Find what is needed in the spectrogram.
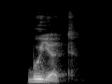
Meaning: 1. hot water bottle 2. A rapidly-played variety of brelan or gleek (a card game resembling poker) 3. Water heater
- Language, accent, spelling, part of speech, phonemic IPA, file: French, France, bouillotte, noun, /bu.jɔt/, LL-Q150 (fra)-bouillotte.wav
